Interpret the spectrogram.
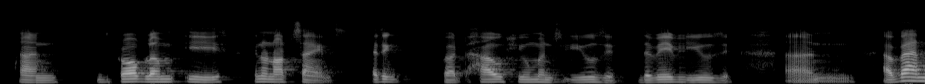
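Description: Brief smears or wobbles interrupt the speech at 0.32 to 0.38 s, just before "the problem"; at 2.08 to 2.14 s, between "the problem" and "you know not science"; and at 5.68 to 5.72 s, between "think but how humans" and "it the way". Each is short concealed packet loss. About 40 ms of audio (20 ms in the third) never arrived in time, and the receiver papered over it by extending the preceding sound before blending back.

At 6.80 to 6.87 s a longer burst of packet loss leaves roughly 60 ms missing. The receiver continues the last sound and fades it, giving a held buzz or dying hiss before the speech resumes slightly further on.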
